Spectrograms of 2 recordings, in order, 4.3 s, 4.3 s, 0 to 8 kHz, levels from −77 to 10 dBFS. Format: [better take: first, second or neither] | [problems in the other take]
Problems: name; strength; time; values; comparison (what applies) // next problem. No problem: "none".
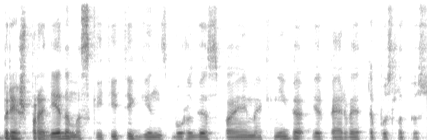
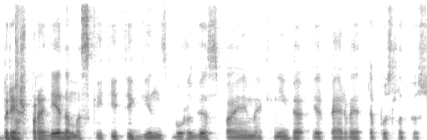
first | noise reduction (neural mask model RNNoise)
